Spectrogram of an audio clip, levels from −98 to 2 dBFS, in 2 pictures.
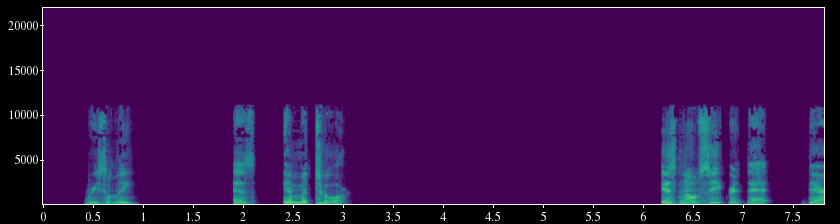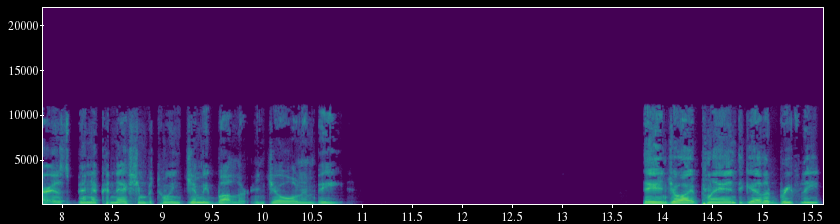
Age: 50-69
